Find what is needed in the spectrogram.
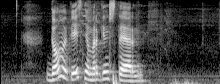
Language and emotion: Russian, positive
